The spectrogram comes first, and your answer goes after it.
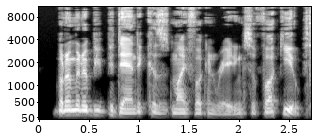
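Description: An ordinary speaking voice from a man, fairly low in pitch, with lively intonation at a fairly quick pace. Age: 30s. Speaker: podcast co-host. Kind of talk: casual chat.

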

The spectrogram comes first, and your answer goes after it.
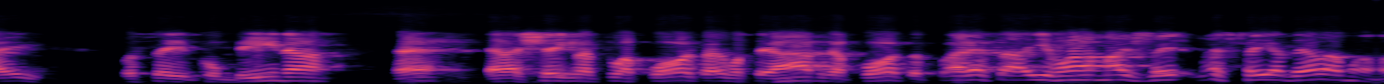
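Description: A man at a moderate pace with very even loudness. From outside Brazil. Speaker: bodybuilding podcast co-host. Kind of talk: casual chat.

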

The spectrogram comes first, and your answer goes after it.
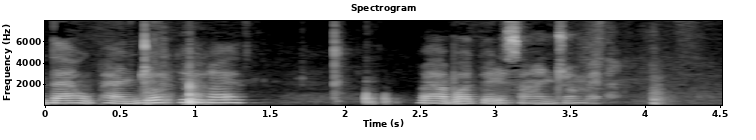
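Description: A woman with a fairly high voice speaks at a moderate pace in a flat monotone, leaving long, frequent pauses. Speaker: podcaster. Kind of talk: casual voice diary.

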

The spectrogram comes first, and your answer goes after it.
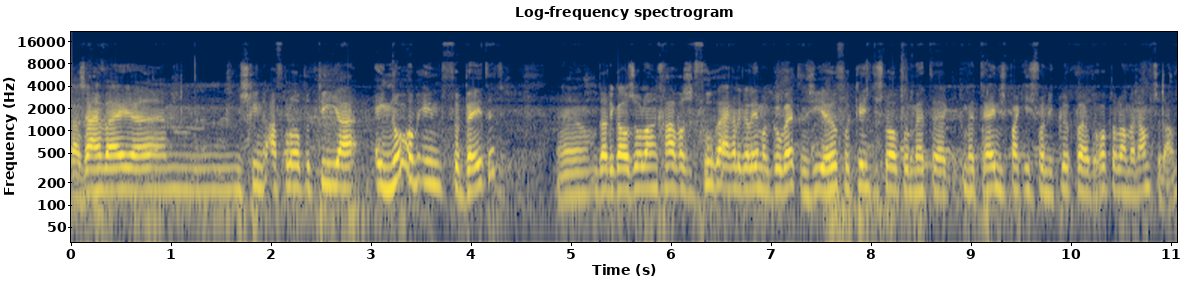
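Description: With noticeable background noise, a man talks at a very fast pace with a fairly high pitch and fairly even intonation. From Deventer, eastern Netherlands. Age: 40s. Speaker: football supporter. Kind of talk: casual interview. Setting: walking under the stadium stand.

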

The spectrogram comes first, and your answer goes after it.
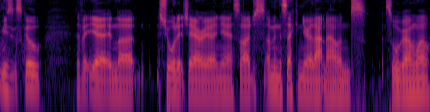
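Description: A man speaks at a fairly quick pace with a British accent, his medium-pitched voice held in a monotone, flat intonation. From UK. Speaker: music producer and student. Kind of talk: casual interview. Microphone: new microphone bought for podcast.

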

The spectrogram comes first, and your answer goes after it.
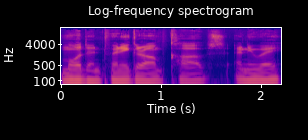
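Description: On a very clean recording with a silent background, a man with a non-native accent and fairly low pitch speaks at a fairly slow pace in a monotone, flat delivery. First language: not English. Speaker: health and fitness podcast host. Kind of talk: solo informational podcast talk. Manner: halting, with fillers and repetitions.

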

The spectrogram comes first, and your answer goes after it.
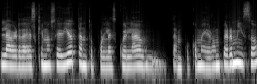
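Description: A woman at a moderate pace with fairly even intonation, in dry, close sound with no echo. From northern Mexico, Chihuahua state (Parral, Santa Bárbara). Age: 30s. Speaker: fashion stylist. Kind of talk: casual interview.

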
